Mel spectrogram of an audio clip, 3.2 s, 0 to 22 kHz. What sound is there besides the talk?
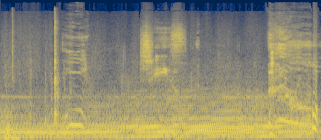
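2024 Porsche Cayenne S Coupe V8 launch control acceleration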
